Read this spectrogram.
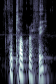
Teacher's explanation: So that's the schwa, photography, 2 schwas in there.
